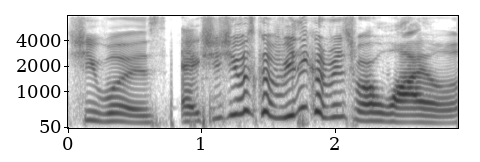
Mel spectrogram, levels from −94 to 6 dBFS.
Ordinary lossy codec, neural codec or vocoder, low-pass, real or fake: none; none; none; real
